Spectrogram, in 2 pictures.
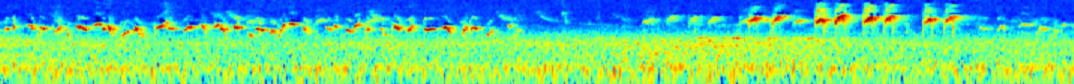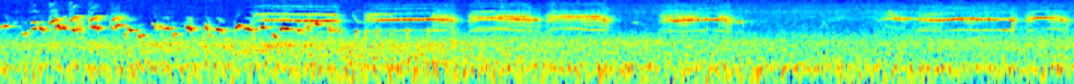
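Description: Birds chirping and calling over a steady background hiss. A rapid twittering for the first several seconds, then bursts of brighter chirps, and in the second half a series of clearer, repeated whistled calls.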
